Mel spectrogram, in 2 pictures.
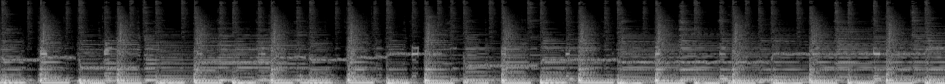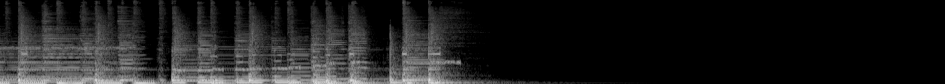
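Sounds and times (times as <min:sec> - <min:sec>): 
karaoke music: 0:00.0 - 0:14.1.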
